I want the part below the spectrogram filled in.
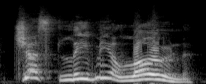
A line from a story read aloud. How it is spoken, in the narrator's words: cried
